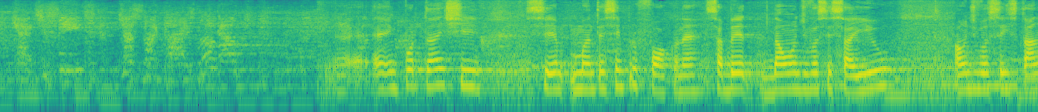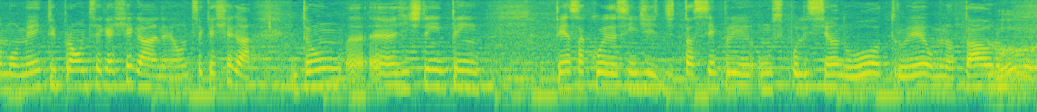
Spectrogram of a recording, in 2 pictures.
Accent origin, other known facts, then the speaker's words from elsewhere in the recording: São Paulo, Brazil; Não, eu não. Você não. Sou paulista.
